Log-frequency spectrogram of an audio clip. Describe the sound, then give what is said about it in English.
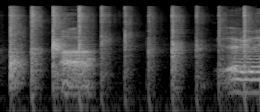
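A steady run of about a dozen sharp hand claps, roughly three per second, with a voice talking or whooping loudly over some of them. “I applaud that. I fucking applaud that.”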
